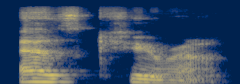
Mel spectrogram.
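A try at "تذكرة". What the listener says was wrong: Not zay. Thou. The. The. Tedkira.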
